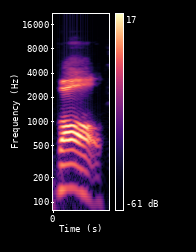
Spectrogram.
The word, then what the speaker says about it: Baal: And a lot of people are like, "Oh, that's Bale." No, it's pronounced ball as in play ball.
